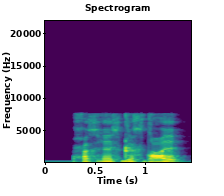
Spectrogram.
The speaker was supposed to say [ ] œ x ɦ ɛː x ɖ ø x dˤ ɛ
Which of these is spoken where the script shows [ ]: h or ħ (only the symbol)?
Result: ħ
